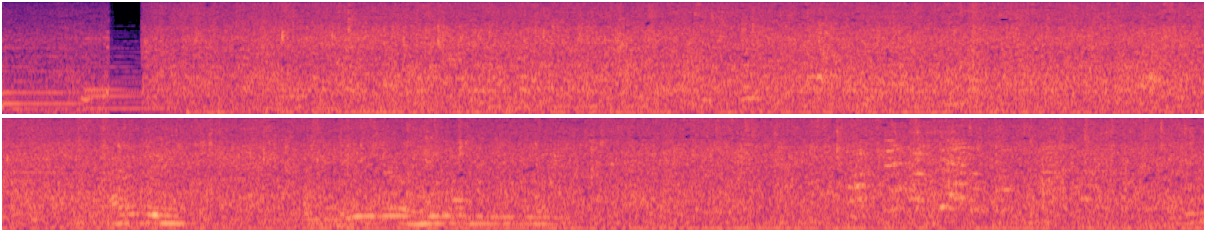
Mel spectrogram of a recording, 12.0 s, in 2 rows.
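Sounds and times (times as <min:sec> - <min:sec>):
heavy rain on a metal roof: 0:00.0 - 0:12.0.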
